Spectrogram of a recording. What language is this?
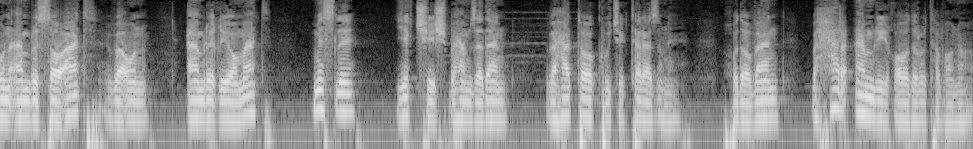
Persian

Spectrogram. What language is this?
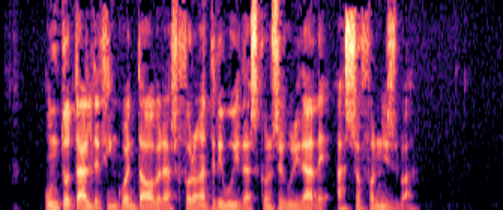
Galician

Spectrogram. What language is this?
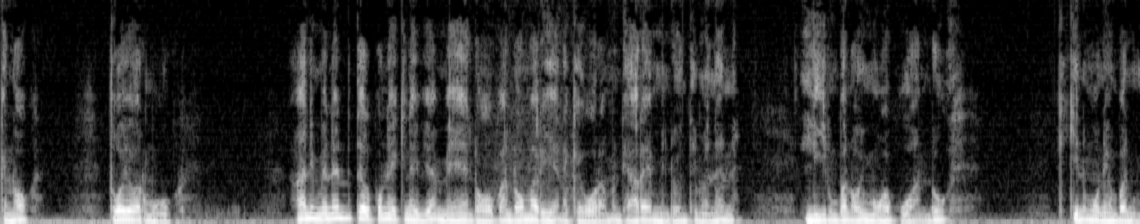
Indonesian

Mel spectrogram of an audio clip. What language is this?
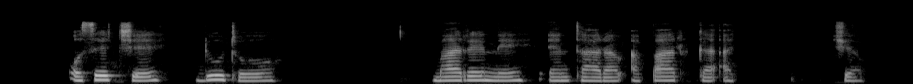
Luo (Kenya and Tanzania)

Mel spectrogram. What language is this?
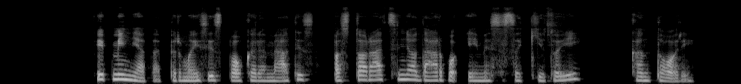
Lithuanian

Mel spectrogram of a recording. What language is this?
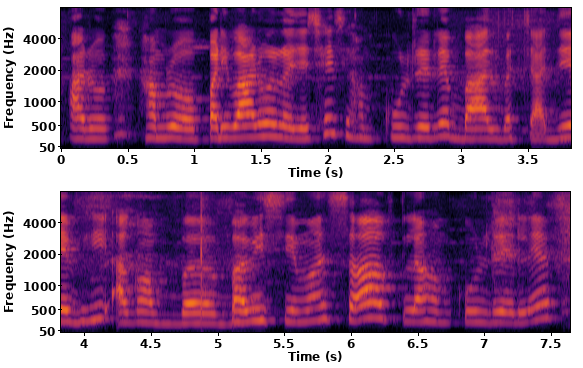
Maithili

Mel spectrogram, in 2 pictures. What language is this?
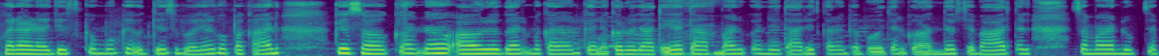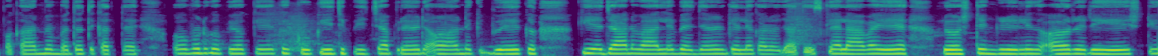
Kanauji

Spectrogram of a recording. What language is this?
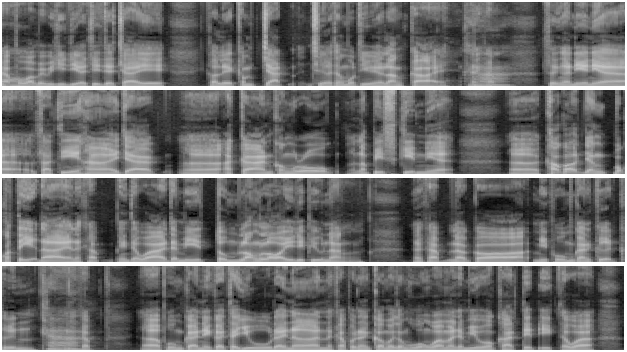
Thai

